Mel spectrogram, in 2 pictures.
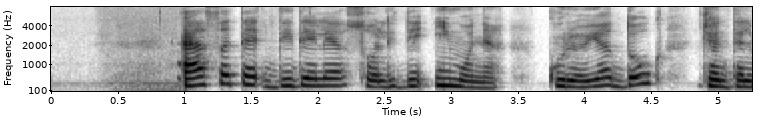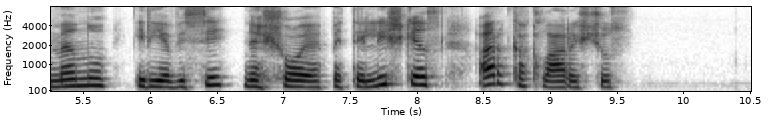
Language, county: Lithuanian, Vilnius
